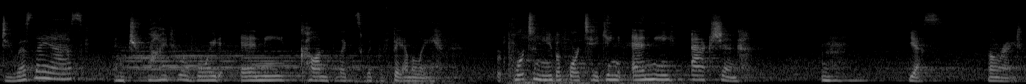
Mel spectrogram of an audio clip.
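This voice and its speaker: A woman's voice: medium pitch, unhurried, over music, natural voice. A woman voicing a businesslike, authoritative young corporate manager in a video game.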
